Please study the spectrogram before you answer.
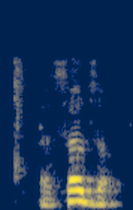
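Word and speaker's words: σῴζω: Sozo.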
